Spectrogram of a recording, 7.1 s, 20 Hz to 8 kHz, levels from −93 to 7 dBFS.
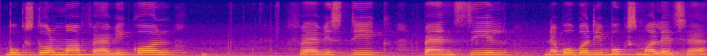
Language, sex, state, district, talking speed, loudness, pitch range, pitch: Gujarati, female, Gujarat, Valsad, 100 wpm, -16 LUFS, 240-275 Hz, 260 Hz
